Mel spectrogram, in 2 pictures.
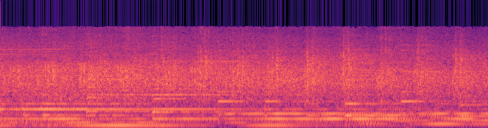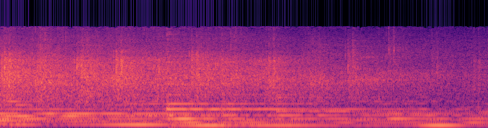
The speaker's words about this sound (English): Put your hands together. Give a clap of unto Jesus.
